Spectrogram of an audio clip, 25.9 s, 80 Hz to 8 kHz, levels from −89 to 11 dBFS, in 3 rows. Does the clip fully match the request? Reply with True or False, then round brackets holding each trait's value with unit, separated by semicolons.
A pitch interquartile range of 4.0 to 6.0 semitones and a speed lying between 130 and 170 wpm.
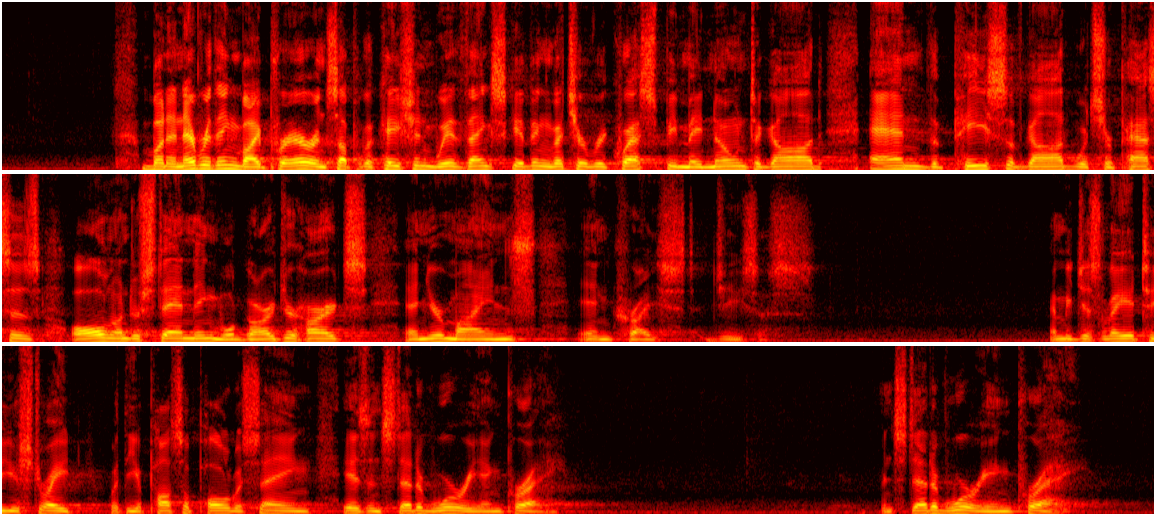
True (4.3 semitones; 135 wpm)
